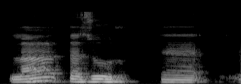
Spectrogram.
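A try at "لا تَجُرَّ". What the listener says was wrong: না, না, আপনি টান হবে না, লা তাজুর। নিয়মটা কেমন দেখেন, লা যখন আমি এখানে বসালাম, তখন রয়ের উপরও সুকুন দিতে হবে, তাই না, মাজ্জুম করতে গেলে।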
